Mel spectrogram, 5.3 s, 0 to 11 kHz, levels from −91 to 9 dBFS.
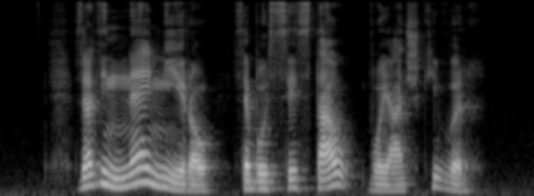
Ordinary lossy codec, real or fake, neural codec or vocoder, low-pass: none; real; none; none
